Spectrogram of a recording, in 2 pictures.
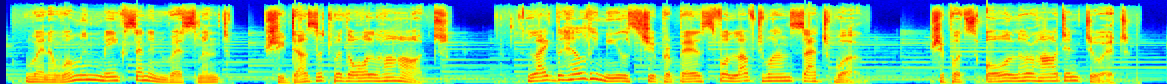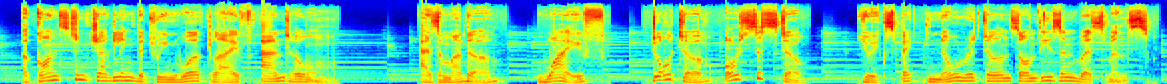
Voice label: promo english

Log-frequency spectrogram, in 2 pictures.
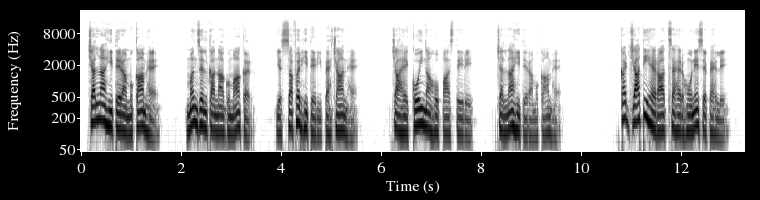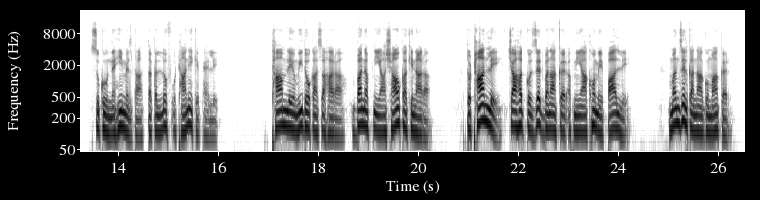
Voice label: Hindi NARRATION

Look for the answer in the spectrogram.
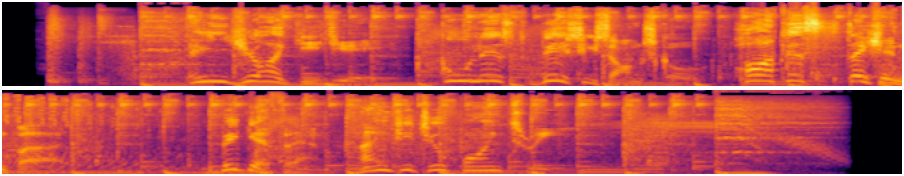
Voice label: promo hindi

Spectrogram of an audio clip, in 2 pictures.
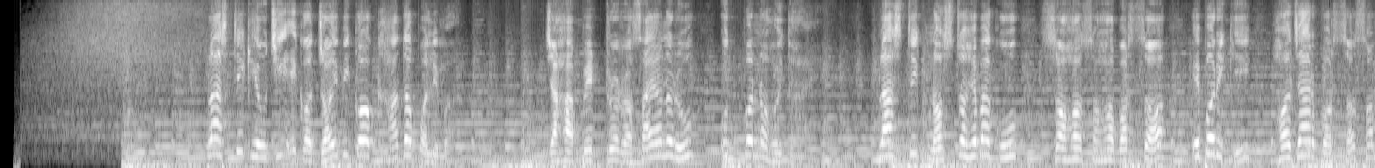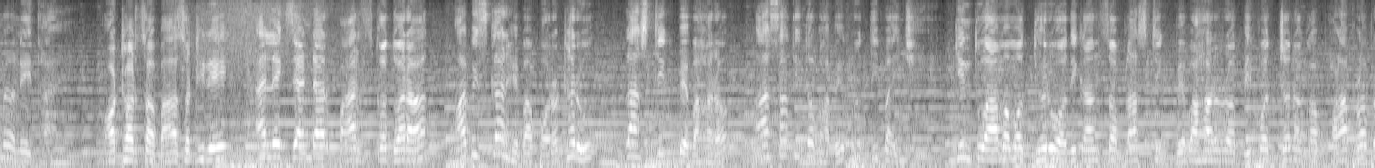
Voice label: corporate oriya

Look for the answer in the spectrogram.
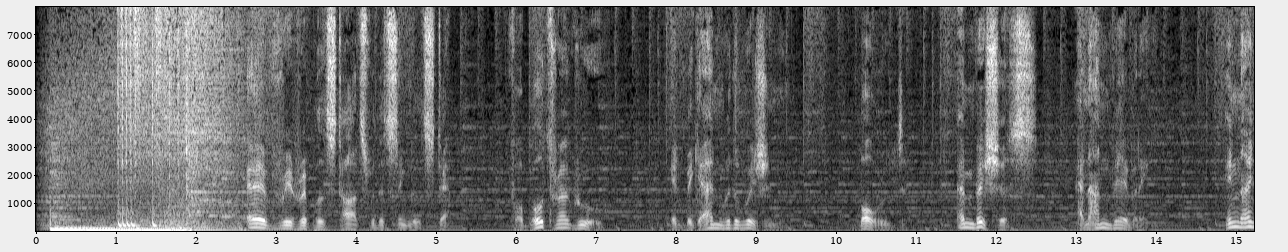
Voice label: corporate, English

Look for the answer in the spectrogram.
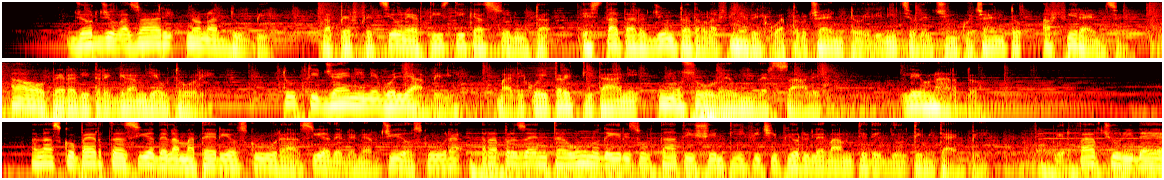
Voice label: Narration Documentary

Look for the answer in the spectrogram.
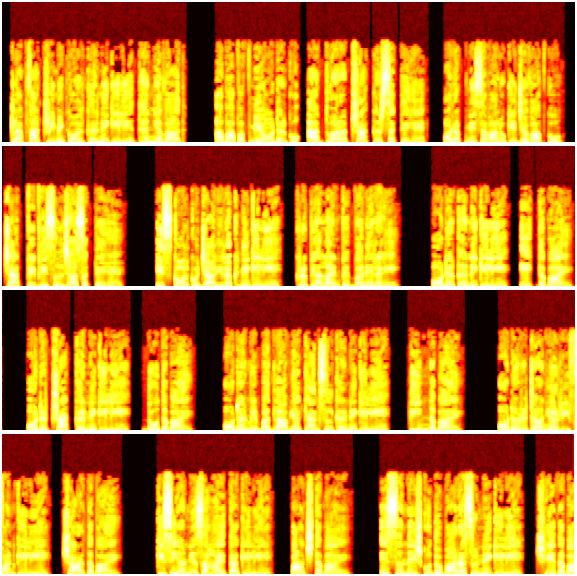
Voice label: ivr hindi

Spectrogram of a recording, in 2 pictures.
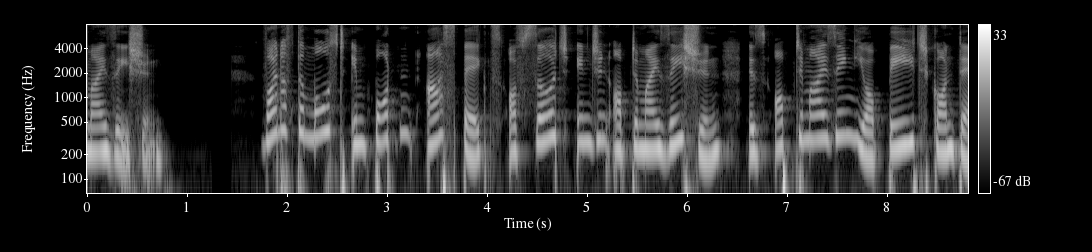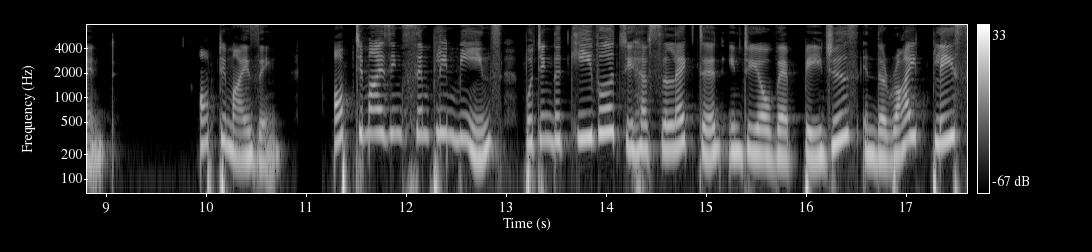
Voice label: English Elearning

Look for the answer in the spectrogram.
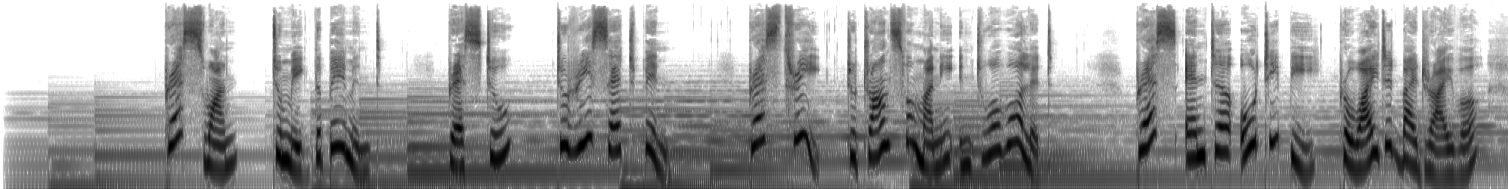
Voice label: Eng IVR

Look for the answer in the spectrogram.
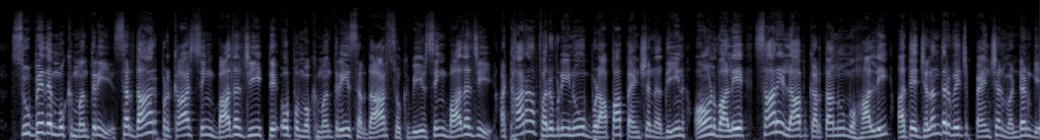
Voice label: punjabi

